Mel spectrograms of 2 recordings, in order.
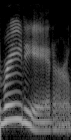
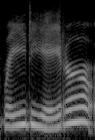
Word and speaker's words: radiator: But is it radiator or radiator? I remember the realtor and the contractor pronouncing it rad and not ray or did they call it a radiator? Must be regional.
